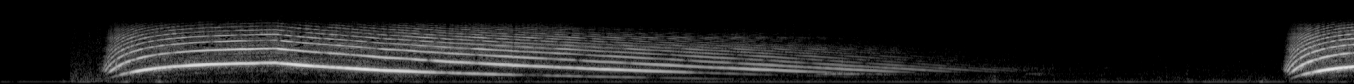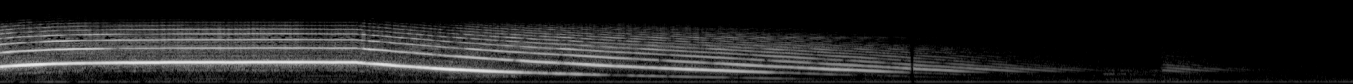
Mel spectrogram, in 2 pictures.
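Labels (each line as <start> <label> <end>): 1.0 A mechanical police siren goes off. 9.7
12.8 Mechanical police siren sounding. 24.4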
